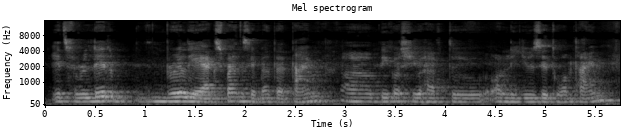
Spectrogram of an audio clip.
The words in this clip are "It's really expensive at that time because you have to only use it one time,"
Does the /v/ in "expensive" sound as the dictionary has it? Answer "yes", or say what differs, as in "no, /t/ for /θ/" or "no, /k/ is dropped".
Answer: no, /b/ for /v/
